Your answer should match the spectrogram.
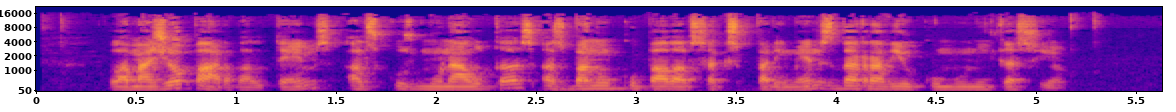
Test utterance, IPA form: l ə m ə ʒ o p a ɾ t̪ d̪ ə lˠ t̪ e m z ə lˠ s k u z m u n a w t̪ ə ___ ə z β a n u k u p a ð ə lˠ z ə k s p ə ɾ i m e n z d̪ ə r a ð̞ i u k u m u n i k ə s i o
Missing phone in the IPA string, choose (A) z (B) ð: A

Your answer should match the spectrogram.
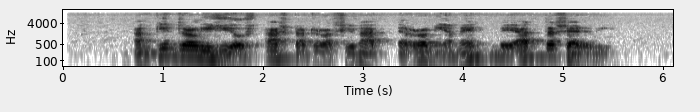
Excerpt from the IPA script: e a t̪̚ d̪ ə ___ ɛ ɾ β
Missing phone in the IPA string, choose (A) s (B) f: A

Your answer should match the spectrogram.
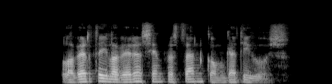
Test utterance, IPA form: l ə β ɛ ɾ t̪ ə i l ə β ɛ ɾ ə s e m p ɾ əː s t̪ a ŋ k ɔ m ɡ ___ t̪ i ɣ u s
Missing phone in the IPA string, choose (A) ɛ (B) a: B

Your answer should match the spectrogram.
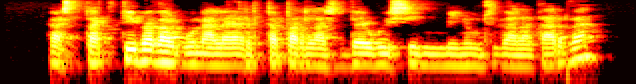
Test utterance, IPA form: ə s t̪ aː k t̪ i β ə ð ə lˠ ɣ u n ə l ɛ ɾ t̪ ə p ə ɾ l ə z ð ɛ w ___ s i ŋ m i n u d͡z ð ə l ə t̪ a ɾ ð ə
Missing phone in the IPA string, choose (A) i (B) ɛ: A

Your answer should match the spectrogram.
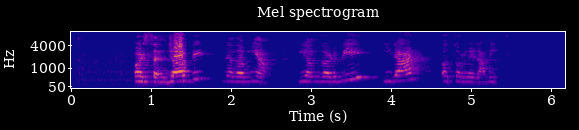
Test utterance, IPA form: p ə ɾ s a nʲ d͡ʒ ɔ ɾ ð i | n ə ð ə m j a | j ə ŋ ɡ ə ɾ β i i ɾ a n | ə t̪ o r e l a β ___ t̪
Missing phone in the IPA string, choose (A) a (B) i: B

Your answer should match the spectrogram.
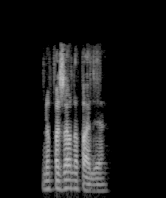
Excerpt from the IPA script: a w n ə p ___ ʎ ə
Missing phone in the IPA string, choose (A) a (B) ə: A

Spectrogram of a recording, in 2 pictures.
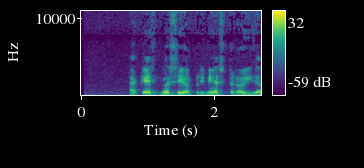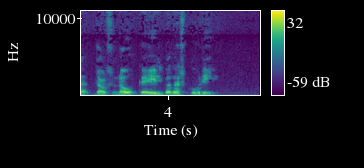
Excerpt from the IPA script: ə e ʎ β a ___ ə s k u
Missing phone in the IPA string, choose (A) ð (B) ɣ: A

